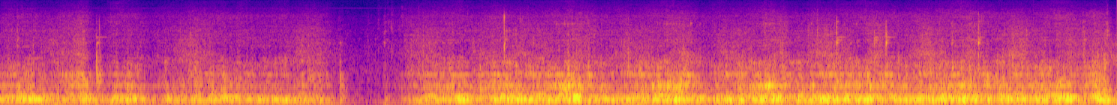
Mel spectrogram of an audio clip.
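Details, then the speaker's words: Wheel hub turned slowly by wrench with the wheel bearing still bolted to the strut, on a car whose strut is rusted through: rough, uneven low growl from a completely worn-out wheel bearing. "So you hear that growling, me just turning it with the wrench, while with it bolted to the strut, the tire magnifying everything, there's no question this wheel bearing is bad."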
